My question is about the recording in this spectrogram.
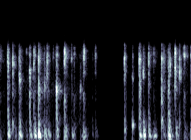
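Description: Typing on a computer keyboard: a quick run of key clicks, about ten a second, with a brief pause a little past the middle.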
